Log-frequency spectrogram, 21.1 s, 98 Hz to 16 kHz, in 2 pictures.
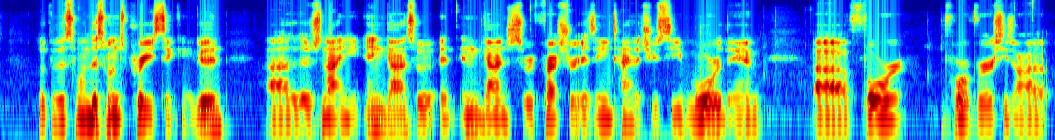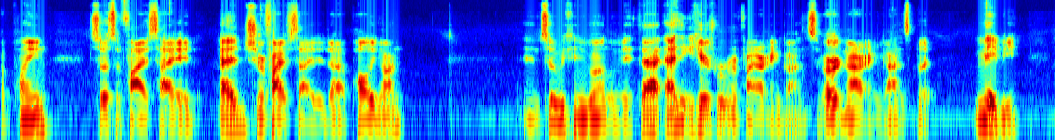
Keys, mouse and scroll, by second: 0.7-4.6 alt+drag, 4.8 alt+middle drag, 5.3-5.7 alt+drag, 5.9 alt+middle click, 6.7 shift+i, 7.8 alt+middle click, 8.1 alt+click, 9.4 alt+middle drag, 10.1 alt+click, 11.5 4, 11.9 click, 13.1-17.5 alt+drag, 18.2 shift+i, 19.5-20.5 alt+drag.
